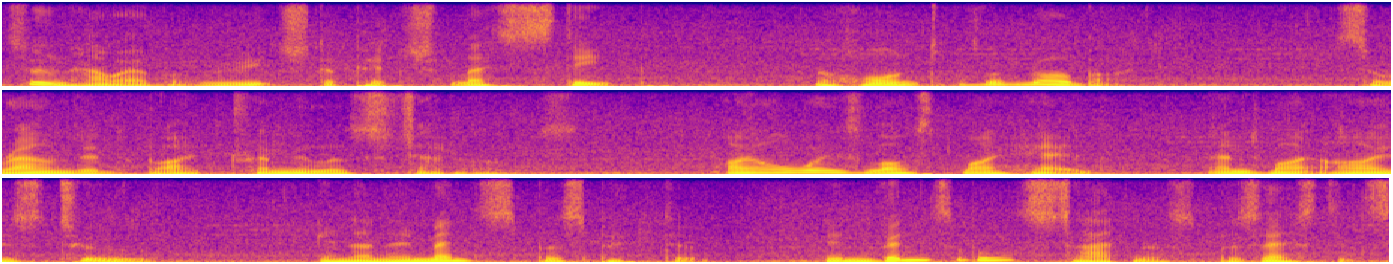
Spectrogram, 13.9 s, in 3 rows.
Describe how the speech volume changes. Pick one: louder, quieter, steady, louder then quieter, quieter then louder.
steady.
